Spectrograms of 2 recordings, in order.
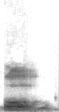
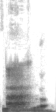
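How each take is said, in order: First: The vowel is heavy and rounded, like o. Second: The vowel is light and open, like a. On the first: The speaker calls it wrong. "Hamzah malah ikut tebal. Jadi O" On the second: The speaker calls it right. "Ya A, tipis ya"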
